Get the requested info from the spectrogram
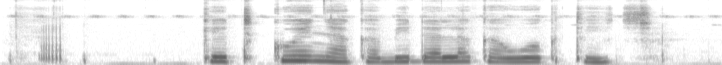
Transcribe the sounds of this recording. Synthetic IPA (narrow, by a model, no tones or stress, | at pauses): ketkweɲakabidalakawoktit͡ʃ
